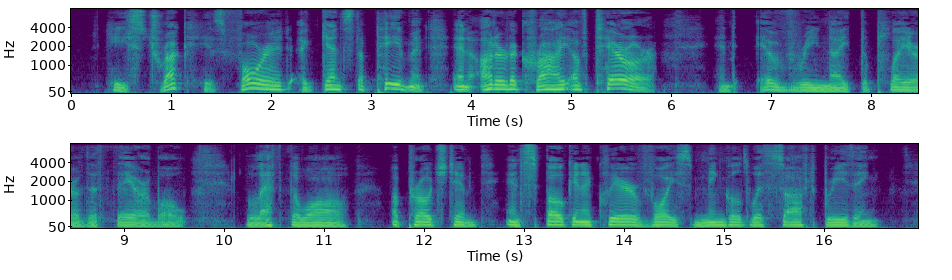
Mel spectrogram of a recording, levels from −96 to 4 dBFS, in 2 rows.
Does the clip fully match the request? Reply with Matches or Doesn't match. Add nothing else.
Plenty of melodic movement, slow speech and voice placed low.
Doesn't match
